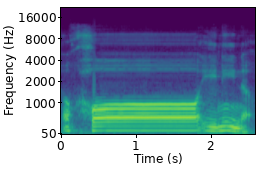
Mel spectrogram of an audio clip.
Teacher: خائنین، خا حروف مستعلیہ ہے، پر پڑھا جائے گا، اور یہاں پر مد متصل بھی ہے، 4 الف کی مقدار کے برابر کھینچ کر بھی پڑھیں گے۔ نی یا مدہ ہے، 1 الف کی مقدار کے برابر کھینچیں گے۔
